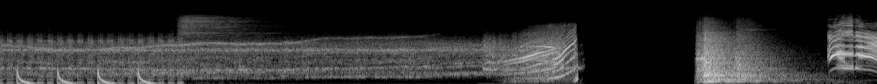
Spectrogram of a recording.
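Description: Cartoon sound effects and music for a super-speed run around the Earth into the past. Repeated falling whooshes, about two and a half a second, play over a slowly rising whine. Later a rising sweep cuts off suddenly, and after a second of silence a loud burst fades away.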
